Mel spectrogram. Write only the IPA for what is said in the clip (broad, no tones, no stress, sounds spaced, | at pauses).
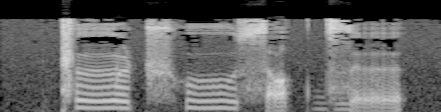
ǁ ɵː ʈ͡ʂʰ uː s ə̰ tˤ d͡z ə̰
